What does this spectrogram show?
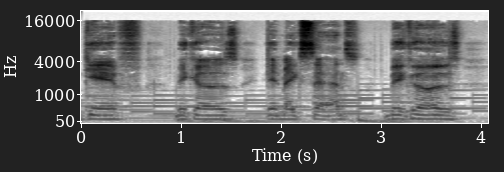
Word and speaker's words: GIF: in English so technically if the Creator decided that it's pronounced jiff then it should be pronounced jiff but more importantly if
